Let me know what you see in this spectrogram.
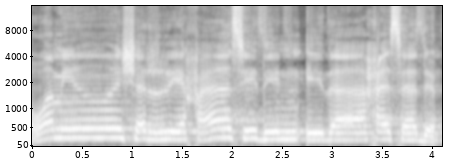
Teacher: آخر کے اندر دال کے اندر قلقلہ ہے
